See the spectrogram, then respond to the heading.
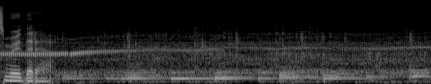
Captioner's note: whirring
